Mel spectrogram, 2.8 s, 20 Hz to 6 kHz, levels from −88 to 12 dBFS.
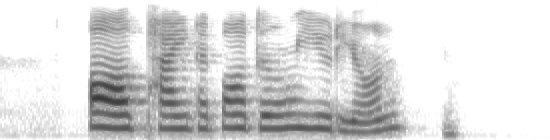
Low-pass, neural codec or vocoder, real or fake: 5.4 kHz; autoencoder, 22.05 kHz, a latent of 192 numbers a frame, VITS, trained on one speaker; fake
